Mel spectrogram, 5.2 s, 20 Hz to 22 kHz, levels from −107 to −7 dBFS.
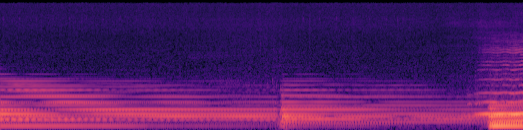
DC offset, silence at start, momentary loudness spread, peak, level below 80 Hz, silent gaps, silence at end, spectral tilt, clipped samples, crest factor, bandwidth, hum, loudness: under 0.1%; 0 s; 14 LU; -22 dBFS; -76 dBFS; none; 0 s; -8 dB/octave; under 0.1%; 20 dB; over 20 kHz; none; -44 LUFS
